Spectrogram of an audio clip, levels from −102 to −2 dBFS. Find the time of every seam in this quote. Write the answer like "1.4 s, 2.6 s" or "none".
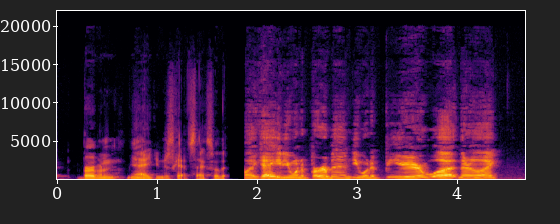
1.9 s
